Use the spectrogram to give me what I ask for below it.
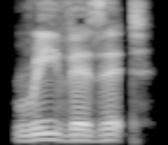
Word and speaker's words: revisit: visit this again but for pronunciation that re is a strong sound e you hear that e revisit revisit let's revisit this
